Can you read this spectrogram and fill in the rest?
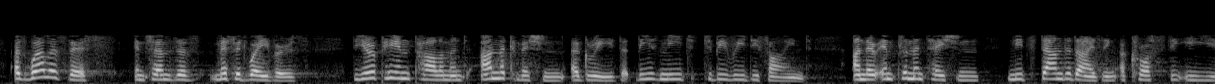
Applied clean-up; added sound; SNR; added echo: none; none; none; none.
